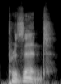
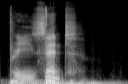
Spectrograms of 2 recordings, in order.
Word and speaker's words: present: second one now let's listen to the word present present present present so hopefully you can hear there that the first syllable is unstressed and the second syllable is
